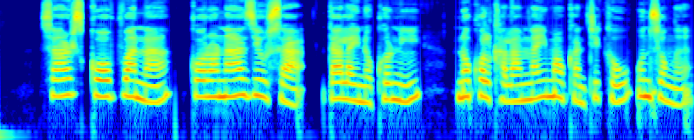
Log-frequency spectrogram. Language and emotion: Bodo, neutral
